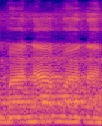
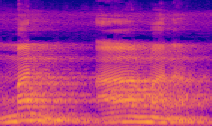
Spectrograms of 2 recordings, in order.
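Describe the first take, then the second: First: The words run together without a glottal stop. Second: A glottal stop separates man and amana. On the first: "Kadang dihilangkan, langsung dikatakan"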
